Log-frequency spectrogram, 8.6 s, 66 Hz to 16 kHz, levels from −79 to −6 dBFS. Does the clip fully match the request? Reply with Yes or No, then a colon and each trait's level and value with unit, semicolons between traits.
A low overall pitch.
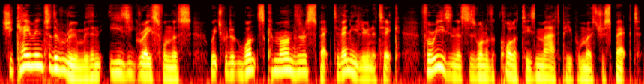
Yes: low, 130 Hz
